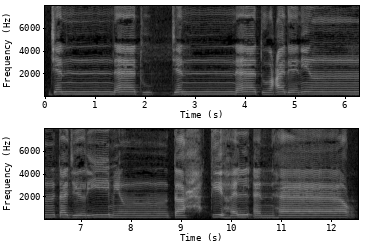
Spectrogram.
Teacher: را جو ہے یہ موٹی ہو جائے گی, مخفم ہو جائے گی ٹھیک ہے, کیونکہ ہم اسے ساکن کر رہے ہیں اور اس سے پہلے ہمارے پاس کیا آ رہا ہے الف مدہ ہے نا, تو مطلب زبر آ رہی ہے اس سے, یعنی ہیر.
